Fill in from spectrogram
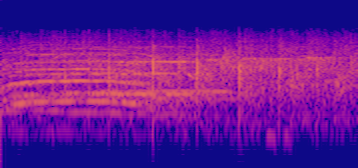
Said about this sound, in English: Kids, can you all cheer for the kids team?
